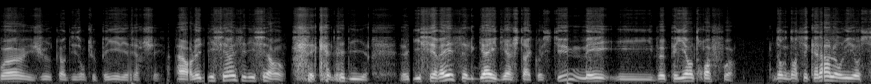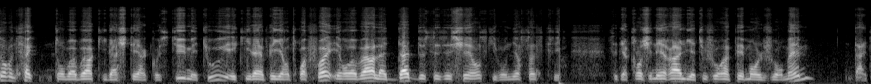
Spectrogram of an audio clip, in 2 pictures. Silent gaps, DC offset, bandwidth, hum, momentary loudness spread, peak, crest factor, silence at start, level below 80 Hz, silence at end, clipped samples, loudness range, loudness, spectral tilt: none; under 0.1%; 15.5 kHz; none; 14 LU; 0 dBFS; 20 dB; 0 s; -56 dBFS; 0.05 s; under 0.1%; 4 LU; -19 LUFS; -4 dB/octave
